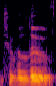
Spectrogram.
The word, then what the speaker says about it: Tuvalu: Tuvalu. Rhymes with Scooby-Doo. Tuvalu.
